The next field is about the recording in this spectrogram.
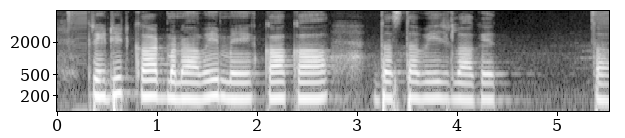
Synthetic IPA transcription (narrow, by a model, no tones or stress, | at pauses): kɾeːɖɪʈkaːɾɖ̚bənaːwemẽkakad̪əst̪əʋeːd͡ʒlaɡɛ | t̪aː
